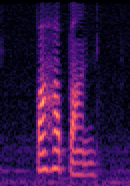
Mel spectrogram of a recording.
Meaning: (noun) 1. guard, keeper, protector, sentinel, watchman 2. amulet, talisman; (adjective) protecting, keeping
- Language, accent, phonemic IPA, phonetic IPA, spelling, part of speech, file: Armenian, Eastern Armenian, /pɑhɑˈpɑn/, [pɑhɑpɑ́n], պահապան, noun / adjective, Hy-պահապան.ogg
